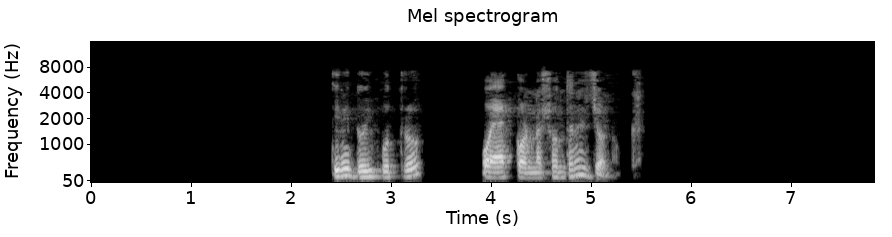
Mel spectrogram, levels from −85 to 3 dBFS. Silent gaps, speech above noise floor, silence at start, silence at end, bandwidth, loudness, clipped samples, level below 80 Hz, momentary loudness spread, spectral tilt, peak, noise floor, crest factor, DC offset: 3.35-3.90 s, 5.30-5.39 s; over 73 dB; 2.4 s; 2.35 s; 7.6 kHz; -18 LUFS; under 0.1%; -64 dBFS; 8 LU; -6.5 dB/octave; -2 dBFS; under -90 dBFS; 20 dB; under 0.1%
